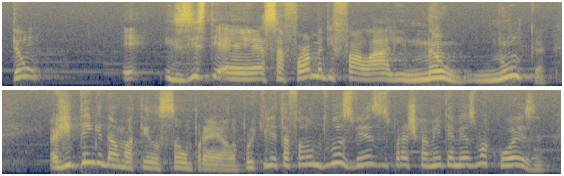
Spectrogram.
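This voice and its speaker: A man's voice: very high voice, very animated, fast talker, a little mellow, soft background music. A man preaching a sermon in a conversational, explanatory way, acting out the lines he quotes and often restarting his sentences.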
